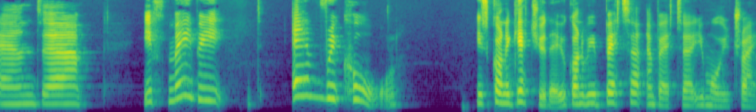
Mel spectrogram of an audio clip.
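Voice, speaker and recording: With a Swedish accent, a woman talks at a high pitch and moderate pace, her pitch swinging very widely, with long, frequent pauses. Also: very clean recording, silent background. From Sweden. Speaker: sales trainer. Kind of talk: training course lecture. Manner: halting, many fillers.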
